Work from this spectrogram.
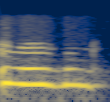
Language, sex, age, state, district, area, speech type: Odia, female, 18-30, Odisha, Nabarangpur, urban, conversation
